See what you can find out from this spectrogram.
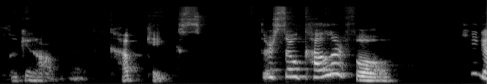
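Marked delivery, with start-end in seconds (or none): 0.1-2.0 whispered, much softer; hushed amazement; awed whisper. Acted. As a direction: breathe it out in wonder.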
